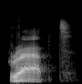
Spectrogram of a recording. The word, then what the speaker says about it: wrapped: add e d but the pronunciation of that e is more like a t sound T wrapped wrapped is also an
